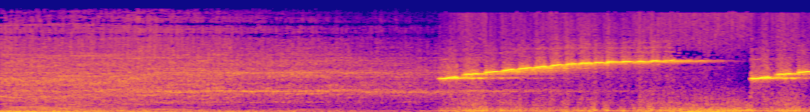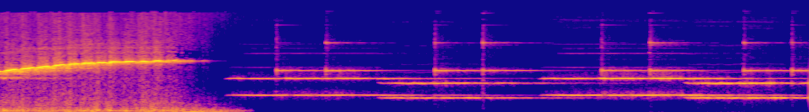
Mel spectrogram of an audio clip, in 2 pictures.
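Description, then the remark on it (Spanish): Two long, eerie whistles slide slowly upward in pitch, one after another, loud over a low rumbling ambience, before soft chiming tones take over. “Existe una leyenda nacida en Venezuela que hace que cada vez que escuches un silbido, un fuerte escalofrío recorra tu cuerpo.”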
